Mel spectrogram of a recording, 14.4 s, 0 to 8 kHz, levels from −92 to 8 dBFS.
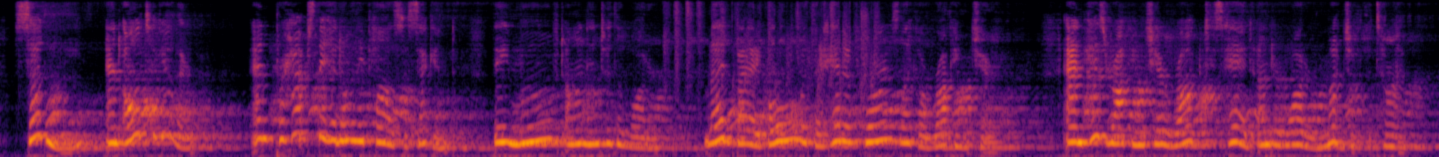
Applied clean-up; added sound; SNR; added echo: neural separator model SepFormer DNS4.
